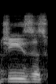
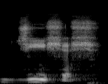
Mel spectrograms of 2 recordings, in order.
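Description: First: Jesus is said in a plain, neutral accent. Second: Jesus is said in a Southern accent, like 'Jeeshush'.

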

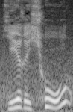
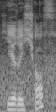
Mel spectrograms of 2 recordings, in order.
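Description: First: The name ends in a plain o vowel. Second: The name ends with a consonant after o. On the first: The speaker calls it right. "das heißt Jericho" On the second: The speaker calls it wrong. "also gar nicht Jerichow. Ich habe das falsch ausgesprochen"

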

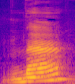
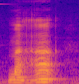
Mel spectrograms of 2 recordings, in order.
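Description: First: The pitch rises from mid height. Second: The pitch falls and ends in a stop. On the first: "Tone number three is a mid-rising tone" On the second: "also a falling tone with a stop at"

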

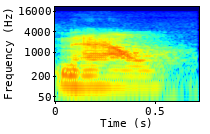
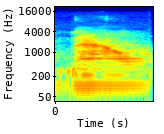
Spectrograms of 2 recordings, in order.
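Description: First: The word is said at a lower pitch. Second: The word is said at an ordinary, higher pitch. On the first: The speaker calls it right. "It's a little bit lower" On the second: The speaker calls it wrong. "like N-O-W in English"

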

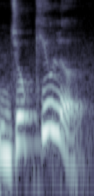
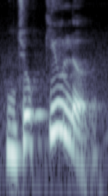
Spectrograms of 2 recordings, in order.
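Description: No difference in how they are said.

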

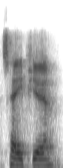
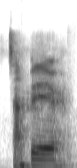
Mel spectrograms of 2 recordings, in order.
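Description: First: The word is said with an English pronunciation. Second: The word is said with a Spanish pronunciation. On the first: "I pronounce it tapir" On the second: "in Spanish it's tapir"

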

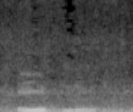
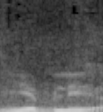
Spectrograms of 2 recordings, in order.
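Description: First: The word begins with a plain 'e' sound. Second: The word begins with a 'ye' sound. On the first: The speaker calls it right. "а эбли" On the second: The speaker calls it wrong. "Не ебли"

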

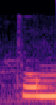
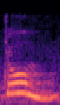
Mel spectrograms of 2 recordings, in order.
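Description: First: The syllable is said on a low tone. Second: The syllable is said on a falling tone. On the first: "ไม่เอก" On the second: "ไม่โทจุ้ม"

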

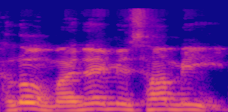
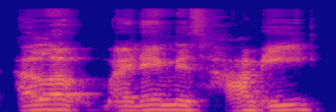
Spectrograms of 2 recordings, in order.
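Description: First: It is said in the telemarketer's voice. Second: It is said in Beavis's voice.

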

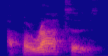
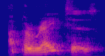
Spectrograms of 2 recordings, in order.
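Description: First: The word is said in an American accent. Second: The word is said in a British accent. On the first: "or Americans, apparatus" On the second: "The right pronunciation is apparatus"

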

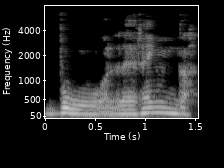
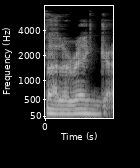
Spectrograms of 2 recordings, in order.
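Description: First: The first vowel sounds between A and O. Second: The first vowel sounds like a plain A. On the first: The speaker calls it right. "it's pronounced somewhere in between an A and an O" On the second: The speaker calls it wrong. "it's not Valerenga"

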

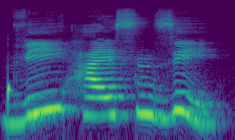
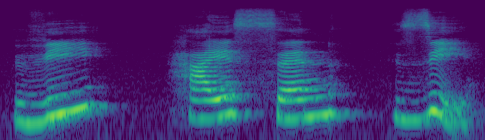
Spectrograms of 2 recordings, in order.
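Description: First: It is said at normal speed. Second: It is said slowly.

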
